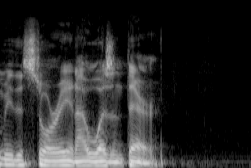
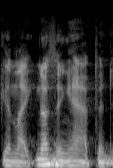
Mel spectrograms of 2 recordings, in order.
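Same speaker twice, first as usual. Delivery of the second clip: ordinary talk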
